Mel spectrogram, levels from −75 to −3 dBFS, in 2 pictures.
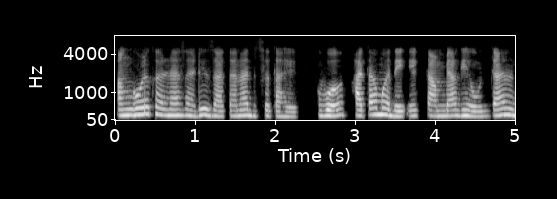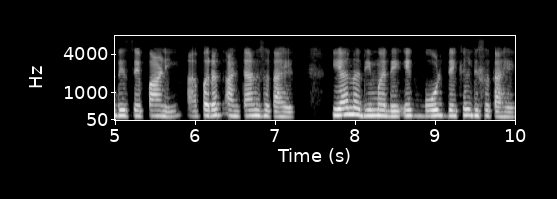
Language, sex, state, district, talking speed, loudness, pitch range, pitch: Marathi, female, Maharashtra, Dhule, 145 wpm, -17 LUFS, 185-205 Hz, 195 Hz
